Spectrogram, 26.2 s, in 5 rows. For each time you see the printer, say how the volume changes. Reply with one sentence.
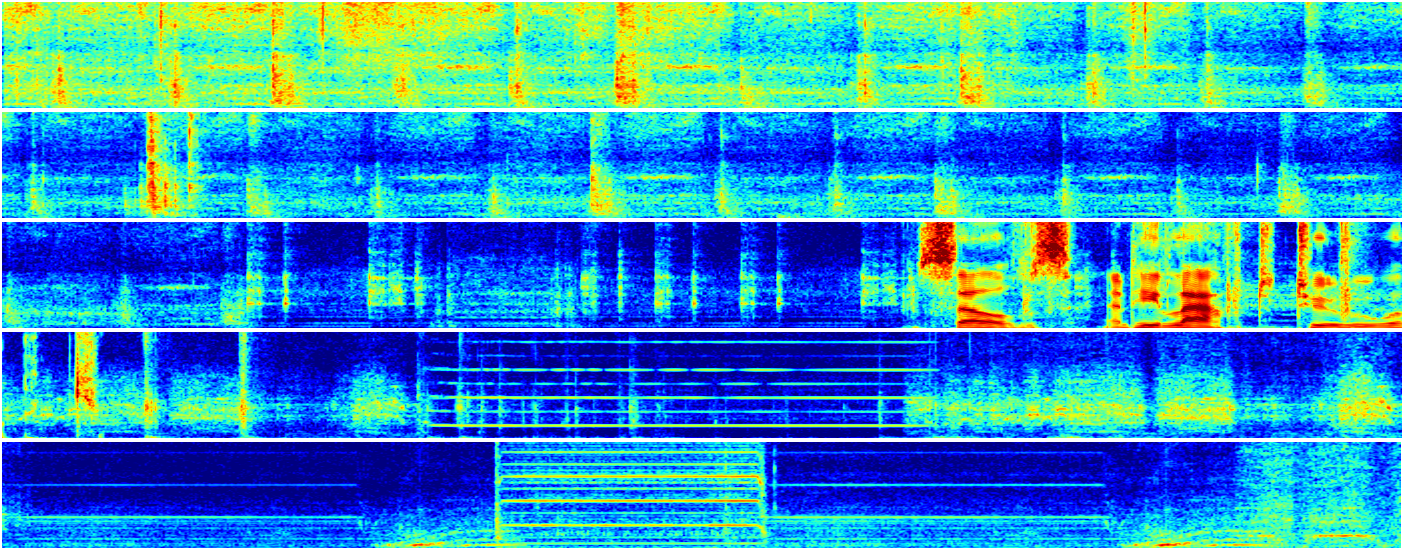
You can hear the printer from 0.0 to 26.2 s, getting quieter then louder.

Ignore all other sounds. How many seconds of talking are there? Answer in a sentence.
The talking can be heard for 2 seconds in total.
